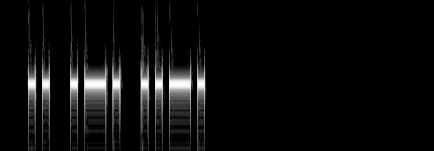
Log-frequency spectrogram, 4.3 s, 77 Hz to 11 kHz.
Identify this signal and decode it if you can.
Morse code, heard as a keyed tone, about 17 wpm, 700 Hz. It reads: IRF
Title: USA Call Sign Postfixes - 3 Letters 17wpm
